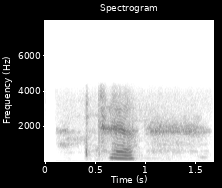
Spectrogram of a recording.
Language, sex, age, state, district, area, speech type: Hindi, female, 45-60, Uttar Pradesh, Hardoi, rural, conversation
